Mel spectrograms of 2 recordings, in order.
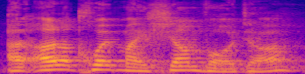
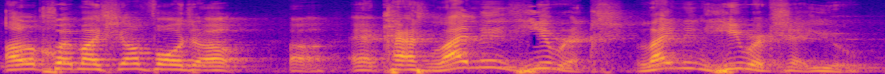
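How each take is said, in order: First: Imitating speech impediment. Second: Lisping imitation of a young Magic player; imitating a speech impediment. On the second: Quoting Casey's Magic taunt, imitating his speech impediment. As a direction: do Casey's mushy shum-for-ya voice, a bit higher and louder. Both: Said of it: "he had a speech impediment".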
